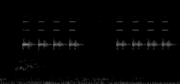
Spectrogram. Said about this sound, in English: Right, that's my alarm. Did not know it was that loud.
